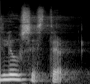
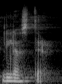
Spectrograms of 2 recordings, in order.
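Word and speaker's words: Gloucester: "El Glossister", responde Rodete alto. Se pronuncia así. Creo que debes decir Gluster.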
